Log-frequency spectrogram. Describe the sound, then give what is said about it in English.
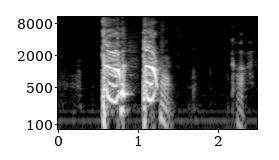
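Two loud coughs in quick succession, each a harsh, slightly voiced burst, followed by a brief pause and a faint little throaty sound. “Cough.”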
